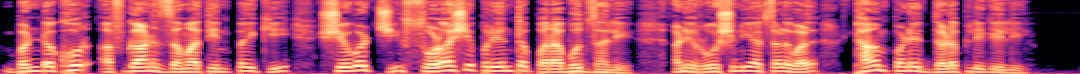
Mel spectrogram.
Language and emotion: Marathi, neutral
